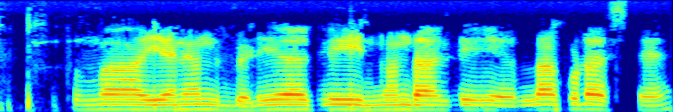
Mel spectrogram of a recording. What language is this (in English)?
Kannada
